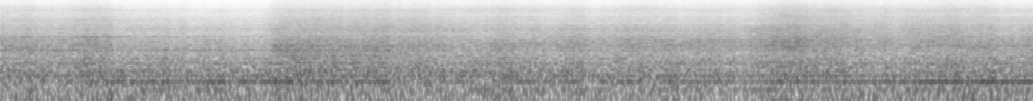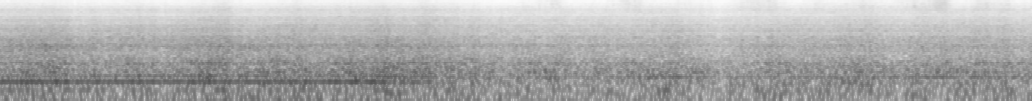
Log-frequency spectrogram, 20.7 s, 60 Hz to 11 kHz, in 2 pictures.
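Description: Inside a Stockholm X10 electric commuter train running at speed: steady rumble of the wheels on the track with a low electric hum from the drive, which stops about fifteen seconds in.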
